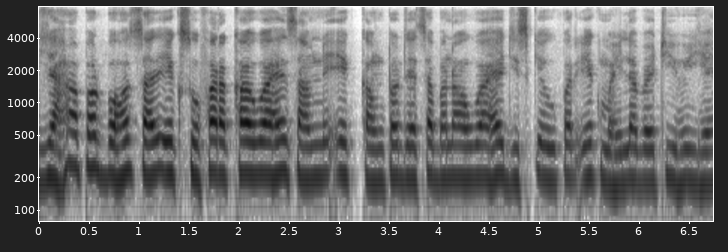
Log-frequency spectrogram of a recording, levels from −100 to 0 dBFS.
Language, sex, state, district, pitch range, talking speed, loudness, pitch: Hindi, male, Chhattisgarh, Bilaspur, 190-215 Hz, 215 wpm, -18 LUFS, 205 Hz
